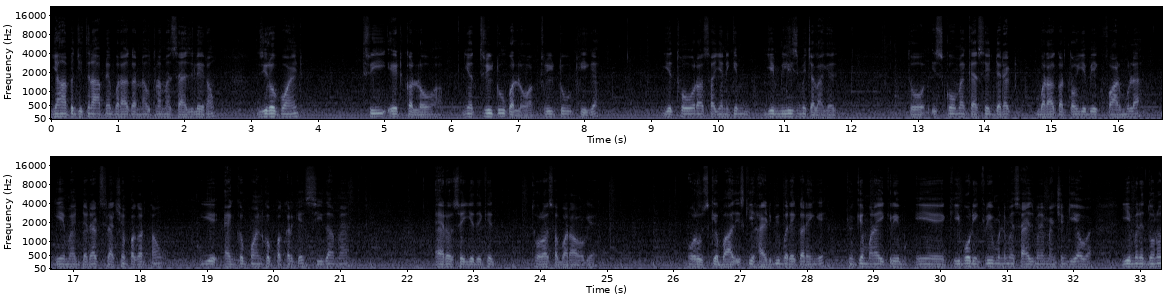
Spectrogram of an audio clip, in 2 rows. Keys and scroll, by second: 0.0-0.2 typing, 2.8 3, 5.5 2, 22.2 Right, 28.3 Up, 29.7 v, 31.3 super+-, 32.0 v, 32.2 space, 32.7 space, 33.2 super+-.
